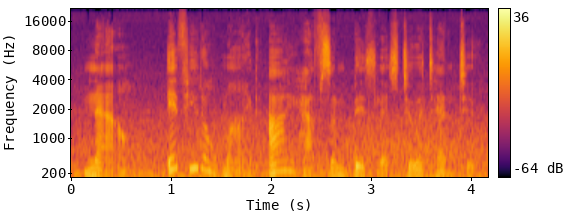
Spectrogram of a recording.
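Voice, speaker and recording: Someone performs a put-on character voice over loud background noise. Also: moderate pace. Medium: audio drama. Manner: level, calm, honeyed crooning.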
